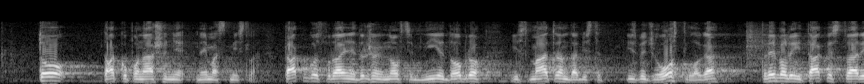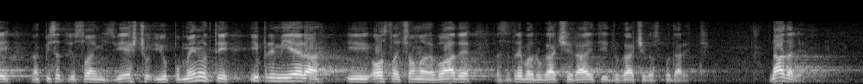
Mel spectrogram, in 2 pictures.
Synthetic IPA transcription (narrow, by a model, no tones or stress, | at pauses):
t̪o̞ːt̪ako̞po̞naːʃaɲe̞ne̞ːmasmiːslˠa̰ | t̪ako̞ɡo̞spod̪aɾaɲe̞d̪ɾr̩ʒaʋnimno̞ʋt̪simnije̞d̪o̞bɾo̞ismaːt̪ɾamd̪abist̪e̞ | izme̞d͡ʑuo̞st̪alˠo̞ɡat̪ɾe̞baliːt̪akʋe̞st̪ʋaːɾinapiːsat̪iusʋo̞joe̞mizʋje̞ːʃt͡ɕuʔiupo̞me̞ːnut̪iːpɾe̞mije̞ːɾaio̞st̪alet͡ʃlano̞ʋeʋlˠaːd̪e̞d̪̥aset̪ɾe̞bad̪ɾuɡat͡ʃije̞ɾaːd̪it̪iːd̪ɾuɡat͡ʃije̞ɡo̞spo̞d̪a̰ːɾit̪i̥ | nad̪aʎe̞̰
